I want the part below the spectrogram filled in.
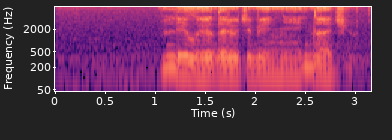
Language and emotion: Russian, neutral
